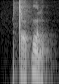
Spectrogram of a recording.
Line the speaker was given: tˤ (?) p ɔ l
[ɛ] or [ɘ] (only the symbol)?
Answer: ɘ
